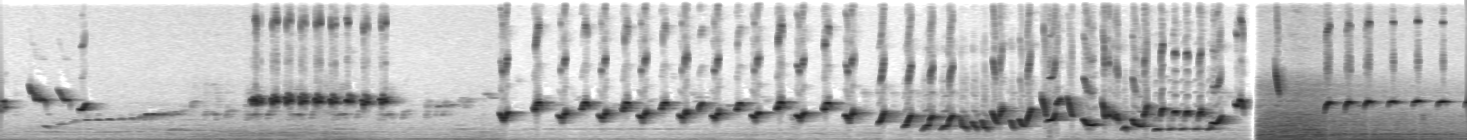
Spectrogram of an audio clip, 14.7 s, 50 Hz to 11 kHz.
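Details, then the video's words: White-rumped shama (murai batu) song used as a lure to provoke other shamas into singing: high whistles, a sustained trill near 2.5 s, then a rapid run of repeated slurred notes, ending in a burst of loud broadband noise. "memancing EMOSI MURAI BATU biar ikut GACOR BONGKAR MATERI ISIAN ¦ PANCINGAN MURAI ¦ SHAMA BIRD"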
